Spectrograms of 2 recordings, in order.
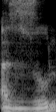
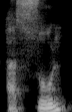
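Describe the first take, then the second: First: The middle consonant is a buzzing z sound. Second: The middle consonant is a hissing s sound. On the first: The speaker calls it wrong. "it's not azul" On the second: The speaker calls it right. "but azul, like an S"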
